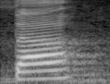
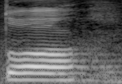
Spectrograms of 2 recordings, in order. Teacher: تا کو ہم باریک پڑھتے ہیں جبکہ تو موٹے حروف میں سے ہے۔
